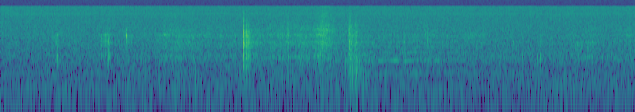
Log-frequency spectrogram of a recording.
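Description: Faint handling noises from hands working small carburettor parts and a cotton swab: a few sparse, soft clicks and scrapes, the two loudest about two and a half and three and a half seconds in.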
